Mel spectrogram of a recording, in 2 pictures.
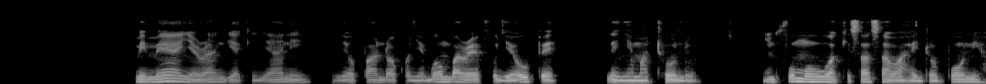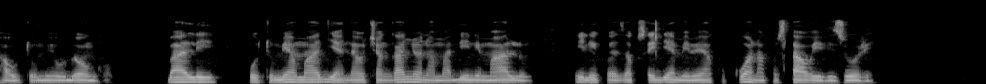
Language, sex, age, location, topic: Swahili, male, 25-35, Dar es Salaam, agriculture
